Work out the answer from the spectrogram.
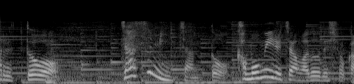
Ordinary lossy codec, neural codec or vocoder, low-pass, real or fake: none; none; none; real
